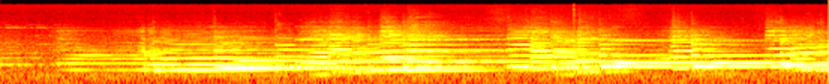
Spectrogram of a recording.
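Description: Solo viola and chamber orchestra playing a contemporary concerto, mostly bowed strings: a soft held note, then about a second and a half in more string lines enter in overlapping sustained notes and the music swells.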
